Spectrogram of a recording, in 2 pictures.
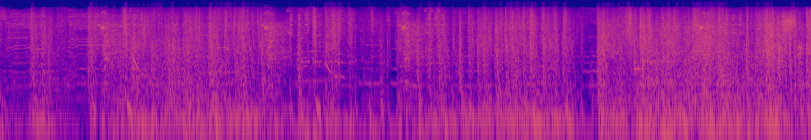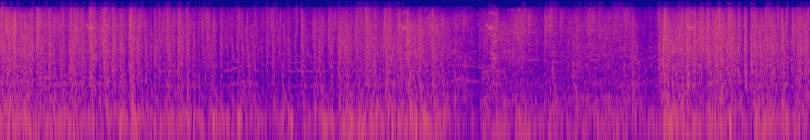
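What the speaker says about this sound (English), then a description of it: "You're shooting at a reflector shield." Dense, continuous gunfire from War Robots battle robots striking a reflector shield, with heavy impacts and crashes layered into a loud, sustained barrage and only brief dips.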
